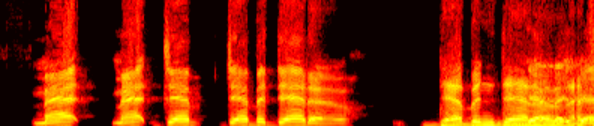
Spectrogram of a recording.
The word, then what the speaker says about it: DiBenedetto: Debendetto. That's how it's pronounced. Debendetto.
